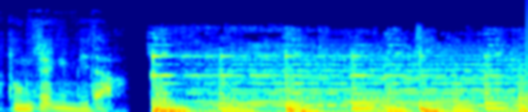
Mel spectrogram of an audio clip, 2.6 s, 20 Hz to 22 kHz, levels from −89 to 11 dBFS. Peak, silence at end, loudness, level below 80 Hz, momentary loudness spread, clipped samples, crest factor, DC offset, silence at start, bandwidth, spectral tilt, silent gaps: -4 dBFS; 0 s; -25 LUFS; -32 dBFS; 6 LU; under 0.1%; 18 dB; under 0.1%; 0.05 s; 8.6 kHz; -7 dB/octave; 0.67-0.74 s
